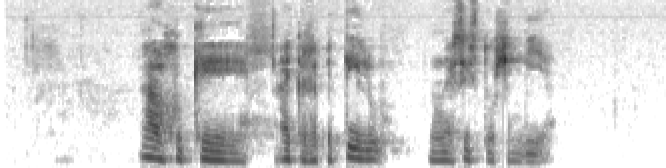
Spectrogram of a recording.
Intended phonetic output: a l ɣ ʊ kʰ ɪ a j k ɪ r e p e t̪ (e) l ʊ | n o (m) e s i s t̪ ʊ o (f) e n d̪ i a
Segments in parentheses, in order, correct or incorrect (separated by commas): incorrect, incorrect, incorrect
